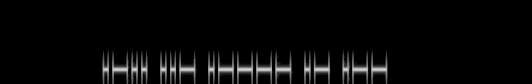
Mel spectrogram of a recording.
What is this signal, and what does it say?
Morse code, heard as a keyed tone, about 25 wpm, 700 Hz. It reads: LU1AW
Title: Call Signs - 25wpm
